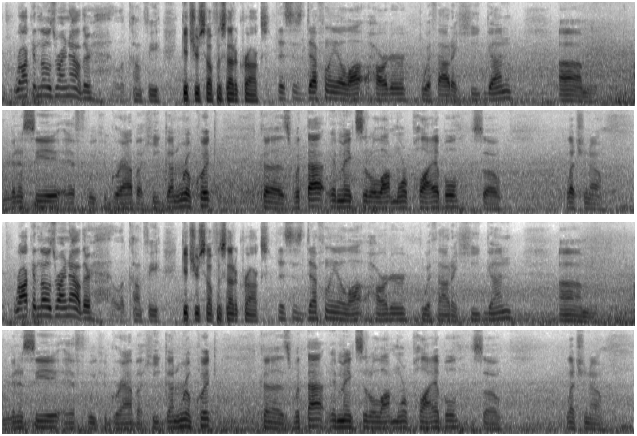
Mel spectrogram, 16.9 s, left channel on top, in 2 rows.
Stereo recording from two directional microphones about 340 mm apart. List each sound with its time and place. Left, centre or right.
0.3 s speech: centre
2.5 s speech: left
4.1 s speech: centre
